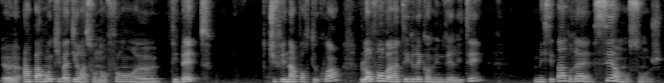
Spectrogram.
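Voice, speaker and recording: A woman's voice: lowish voice, unhurried. A woman from Congo, a communication consultant, speaking as a guest on a radio interview, earnest and full of hesitations and repeated words. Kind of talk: radio interview, personal testimony. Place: radio studio.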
